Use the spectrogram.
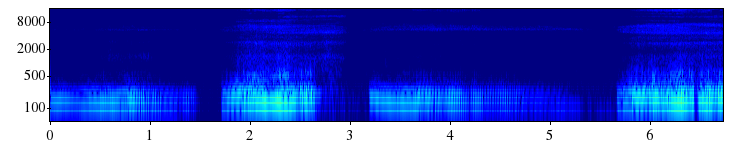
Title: The only allowed to snore and it's not annoying! 🤪😁 #dogsnoring #shorts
